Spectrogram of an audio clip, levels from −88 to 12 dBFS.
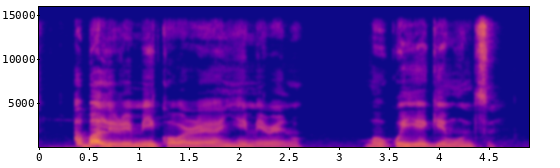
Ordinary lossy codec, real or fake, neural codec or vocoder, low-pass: none; fake; vocoder, 44.1 kHz, 128 mel bands every 256 samples, BigVGAN v2; 14.4 kHz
